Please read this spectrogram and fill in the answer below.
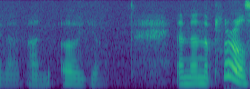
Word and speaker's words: un œil: So, un œil is how you say that, un œil.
